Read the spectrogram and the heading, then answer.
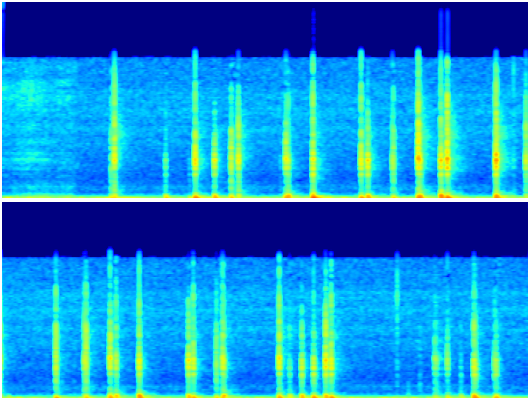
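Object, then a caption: Laminated wooden tabletop. Long painted fingernails of both hands tap on a dark laminated wooden tabletop in a quick, irregular series. Each tap is a short, dry click with a low, woody body and a bright tick on top, dying away almost instantly over a faint steady low hum.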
